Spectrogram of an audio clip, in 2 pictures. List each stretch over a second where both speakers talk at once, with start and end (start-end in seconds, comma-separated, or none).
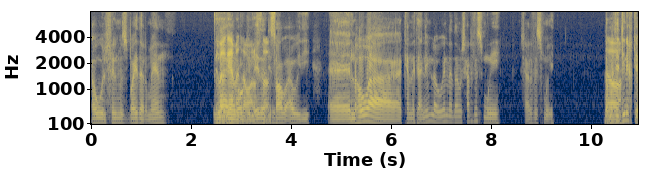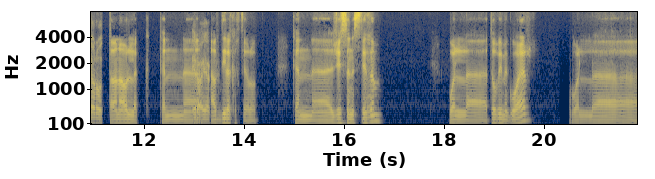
2.5-3.7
